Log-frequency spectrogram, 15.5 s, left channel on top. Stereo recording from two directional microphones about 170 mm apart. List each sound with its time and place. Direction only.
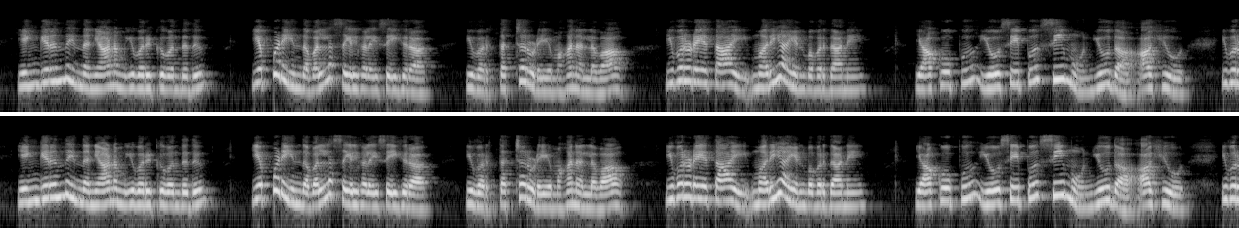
0.2 s speech: 35° right (ahead or behind)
